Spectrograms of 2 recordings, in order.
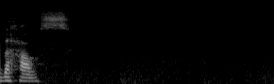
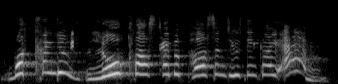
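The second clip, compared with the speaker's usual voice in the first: much higher, scandalised mother scolding; playfully indignant mother, much higher; mother's mock outrage; 13 semitones higher than usual. A narrator's reading. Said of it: "She would cry".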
